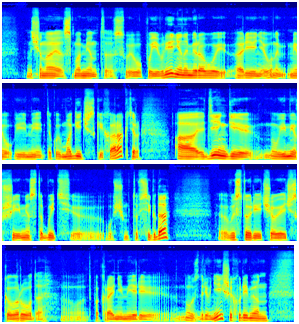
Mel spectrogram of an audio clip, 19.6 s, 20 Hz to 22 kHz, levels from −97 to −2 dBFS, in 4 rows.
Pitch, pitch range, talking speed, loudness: 105 Hz, 100-115 Hz, 115 wpm, -21 LUFS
